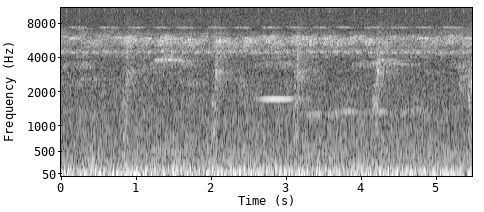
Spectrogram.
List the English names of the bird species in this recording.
Blue-headed Parrot, Piratic Flycatcher, Undulated Tinamou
